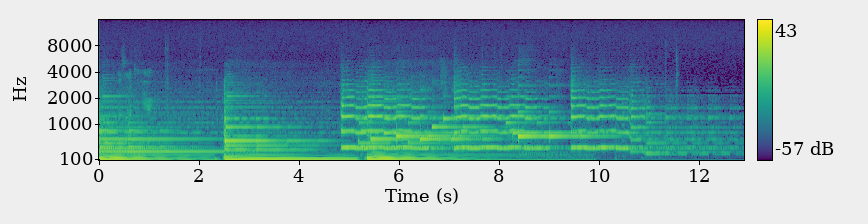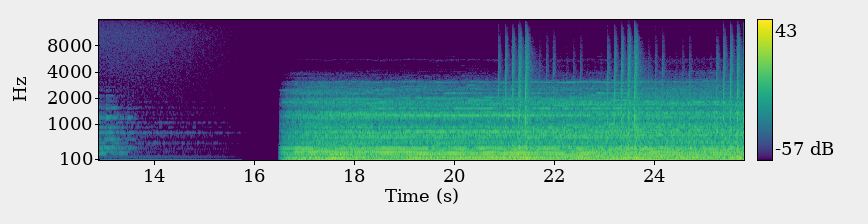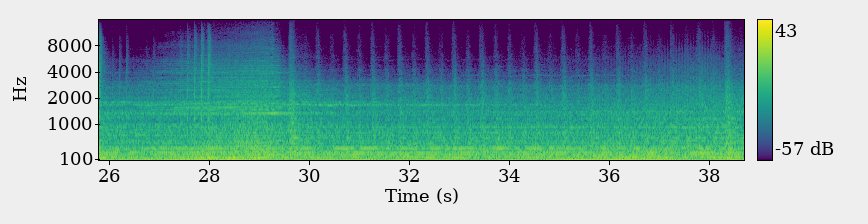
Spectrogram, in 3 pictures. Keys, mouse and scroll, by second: 0.0 e, 0.7 g, 2.5 r, 3.3 s, 4.0 g, 4.7 middle click, 5.0-5.5 scroll down 1, 6.9 KP_3, 7.4 e, 8.0 e, 8.7 g, 10.5-12.0 middle drag, 12.0 click, 12.3-13.8 middle drag, 14.0-15.7 middle drag, 15.7-16.1 scroll up 1, 16.1 shift+click, 16.5 KP_1, 16.8-17.1 scroll down 2, 17.1-17.7 shift+middle drag, 17.7 f, 18.0 alt+s, 19.8 alt+s, 20.3-21.4 middle drag, 21.4 s, 22.9 middle click, 23.1-24.1 scroll down 1, 24.1 alt+s, 26.2 alt+s, 26.2 alt+s, 26.5 middle click, 27.1 click, 27.9 KP_3, 28.6 g, 29.3-31.0 middle drag, 31.0 g, 32.2 KP_3, 32.5 g, 33.5 r, 34.1 middle click, 35.0 KP_1, 35.5-36.7 middle drag, 36.7 KP_7, 37.1 shift+z, 37.7 r.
